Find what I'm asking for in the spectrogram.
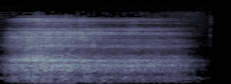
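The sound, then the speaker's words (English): A deep breath drawn in through the nose and let out through the mouth, heard as one long, even, breathy rush lasting a couple of seconds before cutting off, with no talking. “Let's draw a deep breath in through the nose and out from the mouth.”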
